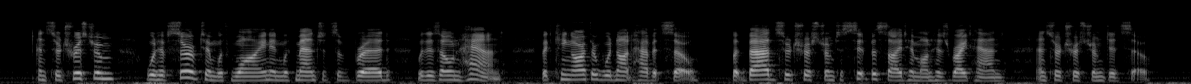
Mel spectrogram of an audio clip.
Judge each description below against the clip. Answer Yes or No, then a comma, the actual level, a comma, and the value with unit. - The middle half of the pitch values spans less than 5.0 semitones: Yes, average, 3.4 semitones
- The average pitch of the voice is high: Yes, high, 200 Hz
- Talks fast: Yes, fast, 215 wpm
